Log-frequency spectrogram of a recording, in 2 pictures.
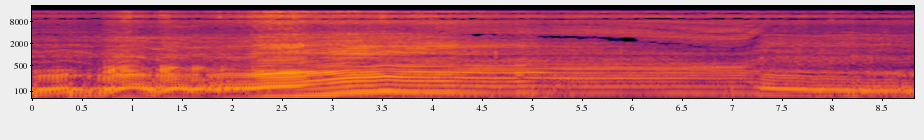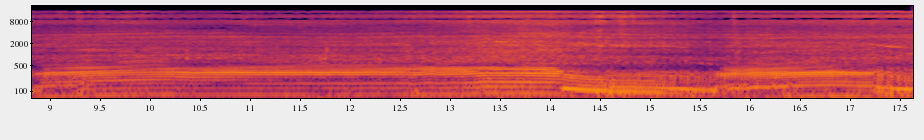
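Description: Polaris Sportsman 90 youth ATV engine revving up as it pulls away, then running at a steady speed with a short break about seven seconds in, and easing off a couple of seconds before the end.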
